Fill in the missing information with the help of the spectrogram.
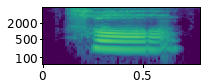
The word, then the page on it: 搓: cuō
